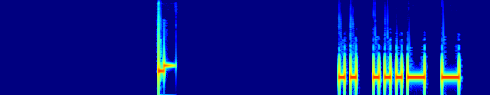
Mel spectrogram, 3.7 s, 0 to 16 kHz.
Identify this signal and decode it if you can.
Morse code, heard as a keyed tone, about 28 wpm, 700 Hz. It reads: IVT
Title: Three Challenging Letter-Number Combinations 28wpm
